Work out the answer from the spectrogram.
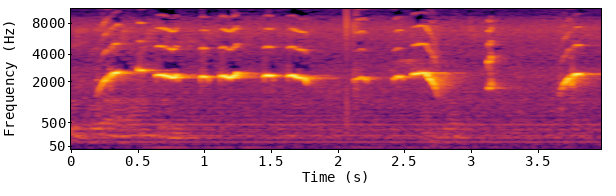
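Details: Whistling cockatiel song from a pet bird: a held, throbbing note broken into quick pulses, ending in a downward swoop, then a short click and a fresh rising note starting.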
